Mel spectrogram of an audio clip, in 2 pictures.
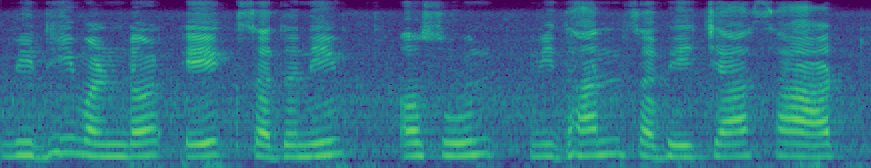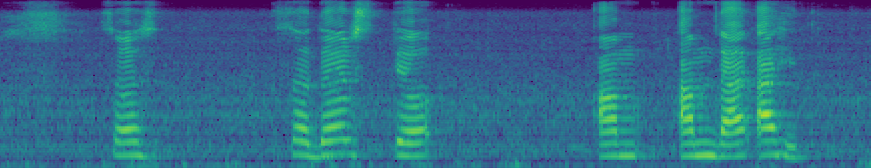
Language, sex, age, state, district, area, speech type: Marathi, female, 30-45, Maharashtra, Nagpur, rural, read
